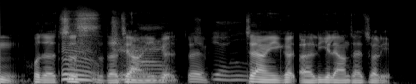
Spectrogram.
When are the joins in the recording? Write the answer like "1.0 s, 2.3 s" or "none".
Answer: none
